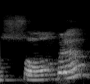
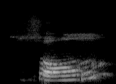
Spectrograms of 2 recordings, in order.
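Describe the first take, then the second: First: Said in the usual way. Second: "sombra" em duas sílabas separadas, som... bra; silabado. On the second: Shown as a demonstration. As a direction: dizer "sombra" devagar, com pausa entre "som" e "bra". Professora separa as sílabas da palavra. ("sombra" separado em sílabas)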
